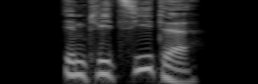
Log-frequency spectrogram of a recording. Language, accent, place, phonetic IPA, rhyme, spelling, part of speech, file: German, Germany, Berlin, [ɪmpliˈt͡siːtə], -iːtə, implizite, adjective, De-implizite.ogg
- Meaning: inflection of implizit: 1. strong/mixed nominative/accusative feminine singular 2. strong nominative/accusative plural 3. weak nominative all-gender singular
